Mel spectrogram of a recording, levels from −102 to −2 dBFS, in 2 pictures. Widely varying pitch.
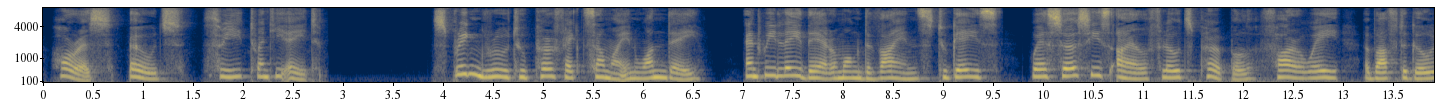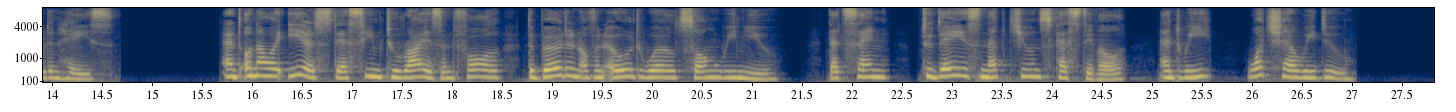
No: average, 3.3 semitones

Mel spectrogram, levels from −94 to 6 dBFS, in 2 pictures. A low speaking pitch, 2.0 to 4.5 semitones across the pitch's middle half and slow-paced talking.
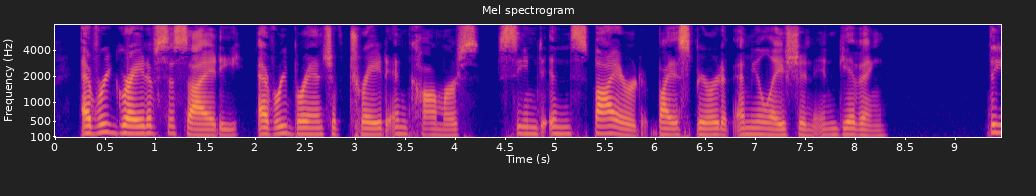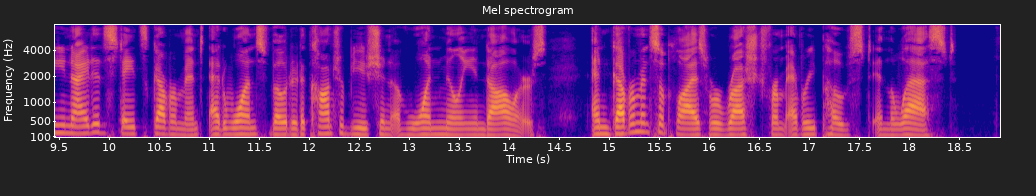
No: medium, 160 Hz; average, 2.7 semitones; slow, 130 wpm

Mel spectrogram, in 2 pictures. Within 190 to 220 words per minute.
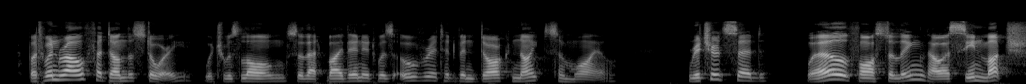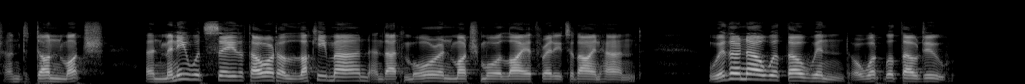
Yes: average, 195 wpm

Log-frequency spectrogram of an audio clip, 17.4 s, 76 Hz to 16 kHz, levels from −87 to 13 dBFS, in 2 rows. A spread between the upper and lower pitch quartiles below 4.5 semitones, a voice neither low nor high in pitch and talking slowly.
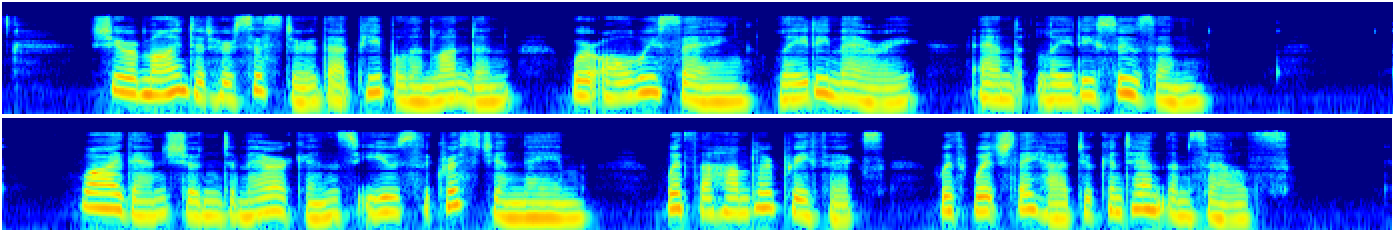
No: average, 5.0 semitones; medium, 165 Hz; slow, 120 wpm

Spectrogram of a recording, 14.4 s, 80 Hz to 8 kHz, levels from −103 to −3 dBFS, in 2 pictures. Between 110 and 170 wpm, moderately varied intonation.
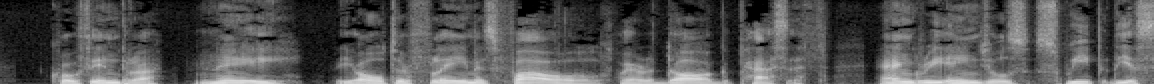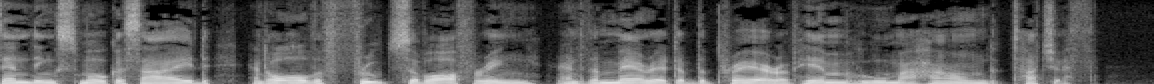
Yes: average, 155 wpm; average, 3.7 semitones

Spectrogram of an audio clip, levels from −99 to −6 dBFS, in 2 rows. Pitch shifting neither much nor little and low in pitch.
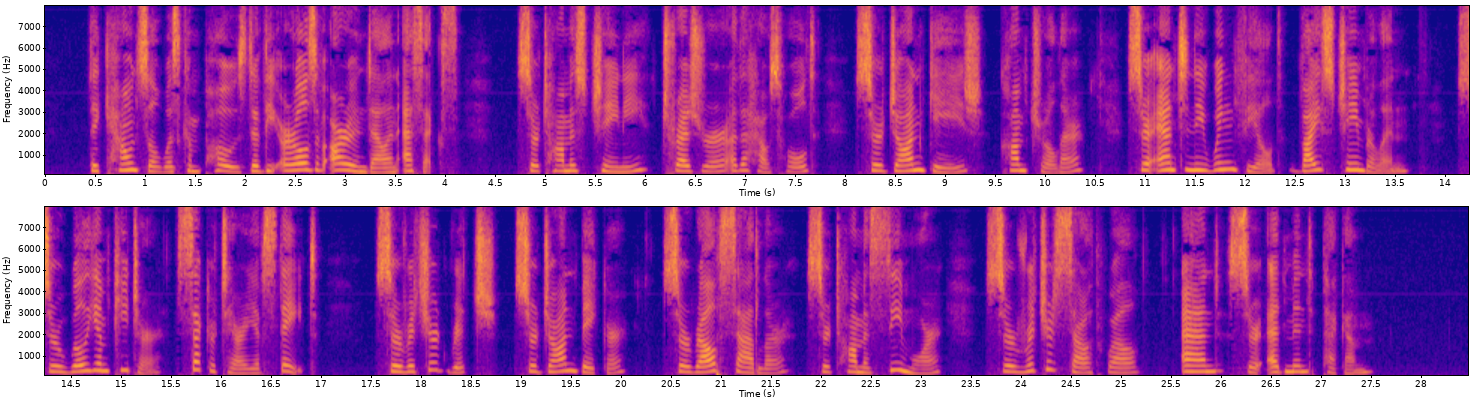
No: average, 3.8 semitones; very high, 260 Hz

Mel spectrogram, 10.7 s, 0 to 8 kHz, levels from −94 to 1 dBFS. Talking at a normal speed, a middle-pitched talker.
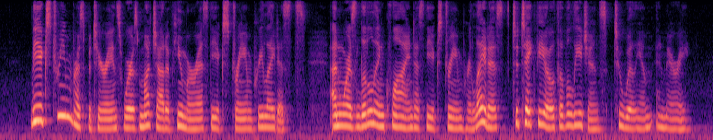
Yes: average, 180 wpm; medium, 180 Hz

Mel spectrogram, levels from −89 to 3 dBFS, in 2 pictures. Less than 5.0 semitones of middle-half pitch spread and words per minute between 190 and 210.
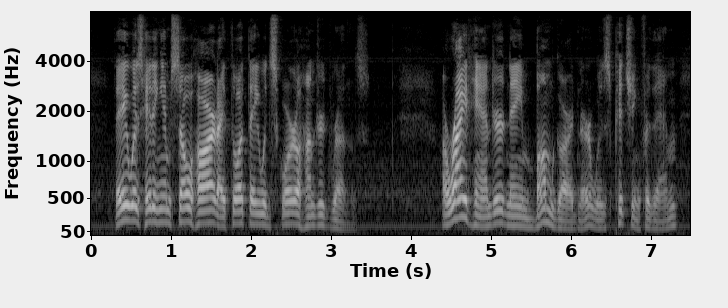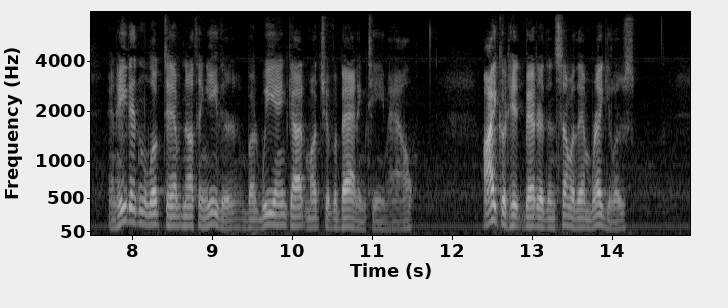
No: average, 5.3 semitones; average, 195 wpm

